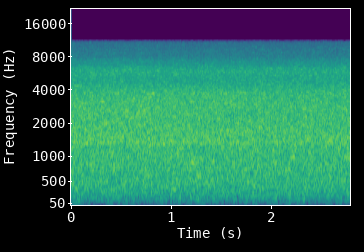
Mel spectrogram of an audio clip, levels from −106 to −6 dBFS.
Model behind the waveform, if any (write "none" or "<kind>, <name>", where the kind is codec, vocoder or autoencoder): none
